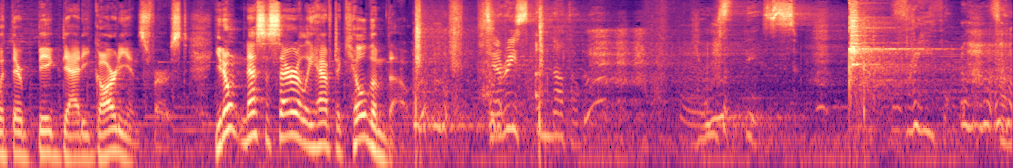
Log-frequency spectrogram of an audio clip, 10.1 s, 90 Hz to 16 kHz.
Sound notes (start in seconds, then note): 5.7 girl whimpering; 9.0 jar shattering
